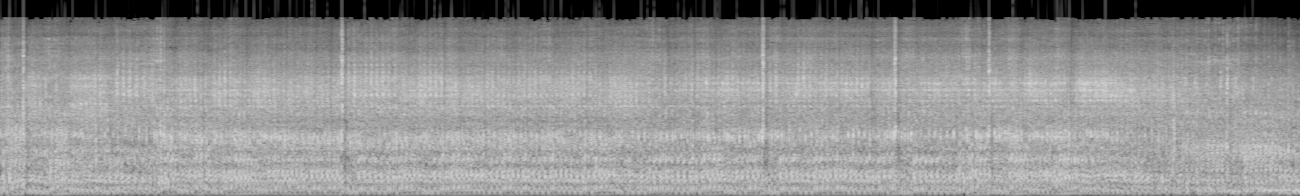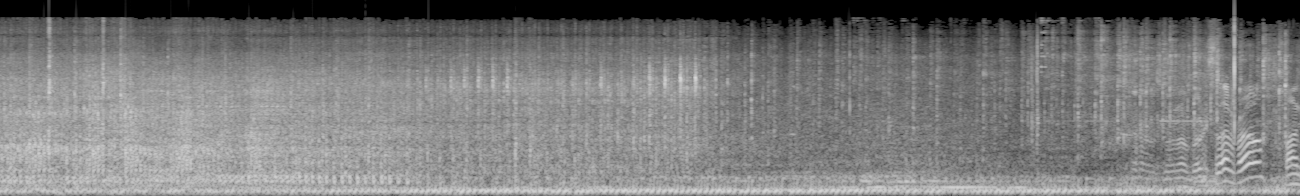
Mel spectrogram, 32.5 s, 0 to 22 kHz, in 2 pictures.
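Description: Motorcycle engine running. About 25 seconds in it falls back to a low, steady idle rumble.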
